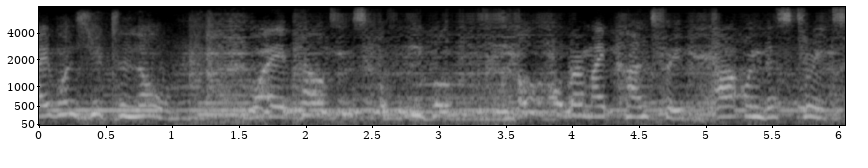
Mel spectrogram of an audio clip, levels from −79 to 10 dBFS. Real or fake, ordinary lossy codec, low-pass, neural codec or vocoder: fake; Opus, 16 kbps; 7.2 kHz; autoencoder, 48 kHz, 32 numbers a frame, DAC-VAE, trained on Japanese speech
